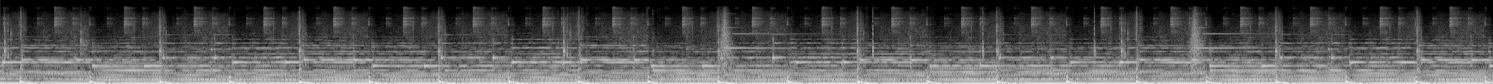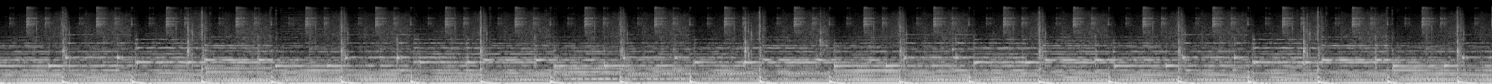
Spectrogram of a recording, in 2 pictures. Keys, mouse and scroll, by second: 6.6-7.3 scroll down 1, 8.1 v, 9.2-12.4 drag, 12.4 scroll up 1, 13.8-16.1 drag, 16.4 right click, 17.1-20.7 drag, 20.0 BackSpace, 23.0-24.3 middle drag, 24.3-29.8 drag.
